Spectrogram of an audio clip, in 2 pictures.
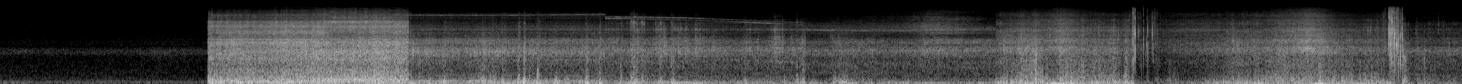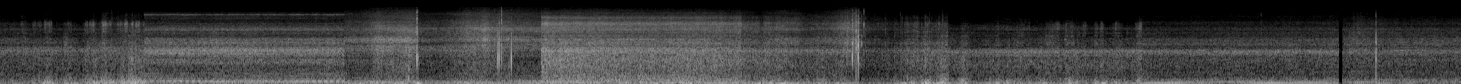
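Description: KNRM lifeboat running at speed through choppy water: steady engine rumble mixed with rushing water, spray and wind buffeting the microphone, starting loudly about two seconds in, with a few sharp knocks along the way.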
